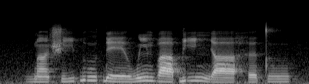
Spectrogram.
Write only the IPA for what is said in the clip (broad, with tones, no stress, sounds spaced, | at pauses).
ɡ͡b ã˨ ʃ i˨˦ ɓ u˦ ɗ eː˨ w ĩ˦ b a˨ ɓ i˦ ɲ aː˨ h ə˧ t u˦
